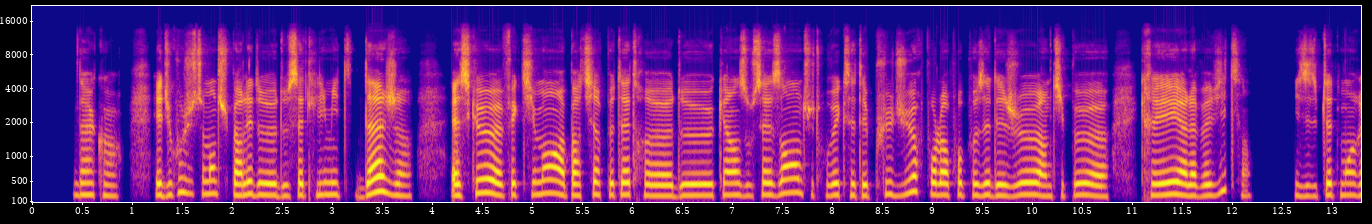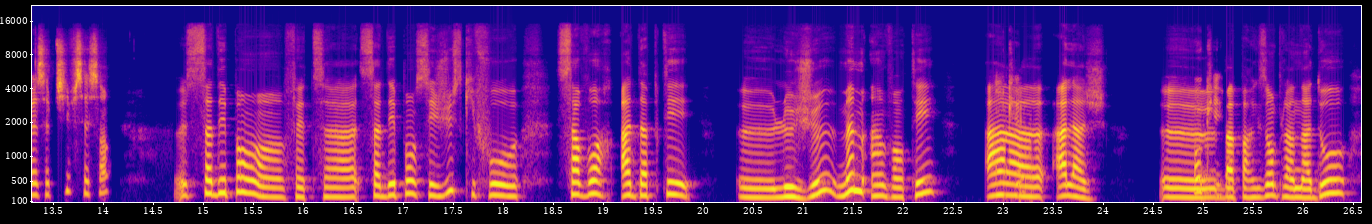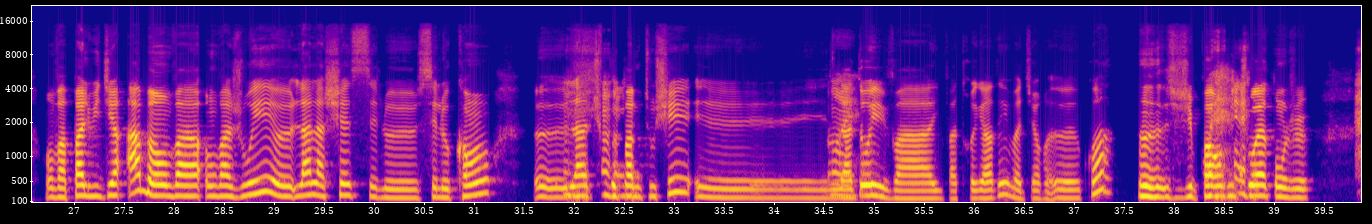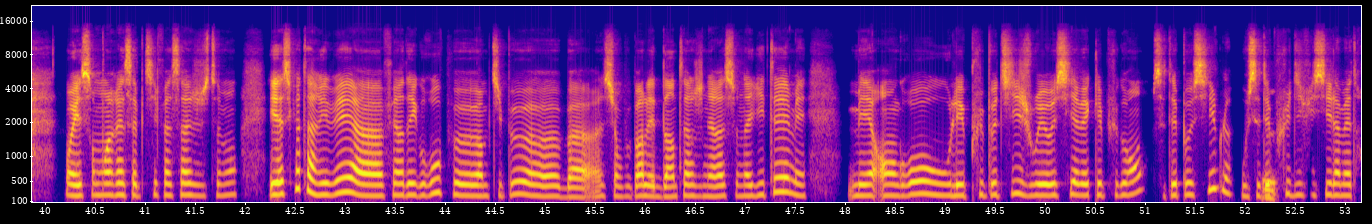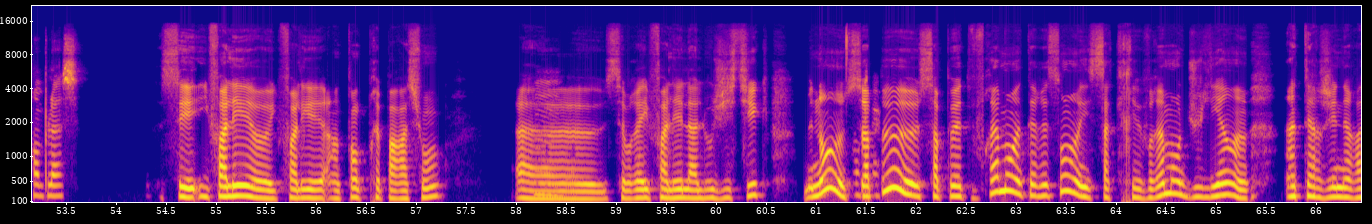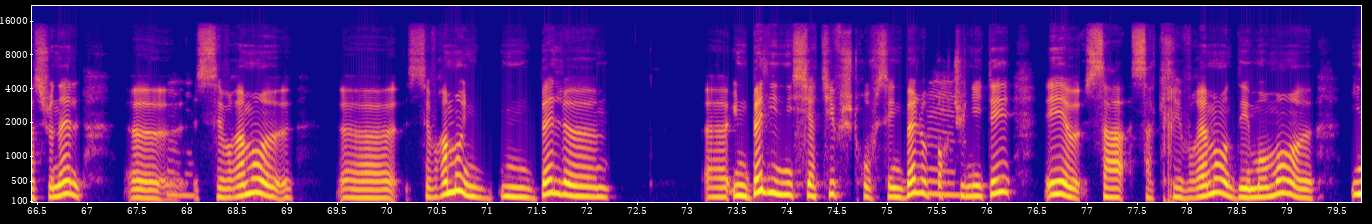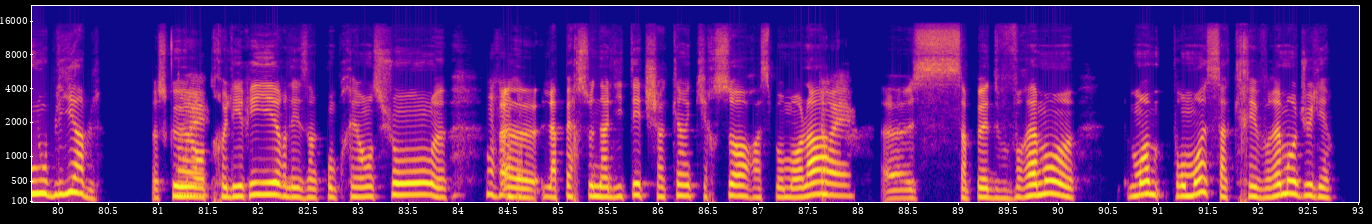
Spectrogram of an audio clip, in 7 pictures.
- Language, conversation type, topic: French, podcast, Comment fais-tu pour inventer des jeux avec peu de moyens ?
- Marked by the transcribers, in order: stressed: "d'âge"; other background noise; chuckle; drawn out: "et"; laughing while speaking: "Ouais"; unintelligible speech; stressed: "une belle initiative"; stressed: "inoubliables"; chuckle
